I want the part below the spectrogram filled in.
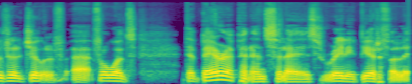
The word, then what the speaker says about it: Beara: Beara was B-A-R-A, Beara.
